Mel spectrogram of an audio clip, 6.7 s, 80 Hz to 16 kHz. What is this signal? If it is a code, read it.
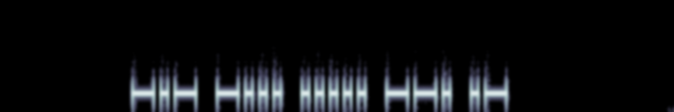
Morse code, heard as a keyed tone, about 20 wpm, 700 Hz. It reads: KB5GA
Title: Speed Racing - USA Call Signs 17wpm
